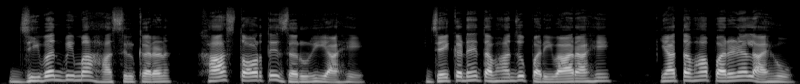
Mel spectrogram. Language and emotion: Sindhi, neutral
